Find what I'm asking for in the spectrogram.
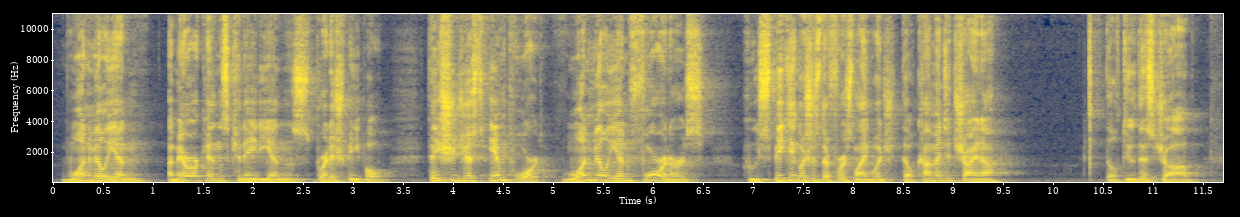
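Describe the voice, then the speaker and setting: A man delivers a spoken commentary in an emphatic lecturing tone, at a medium pitch that leaps upward on the words he wants to land. He talks straight to his viewers and keeps checking in with "right?" and "okay?", moving between slow, weighted phrases and quick asides. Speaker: channel host. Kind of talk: spoken political commentary monologue.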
